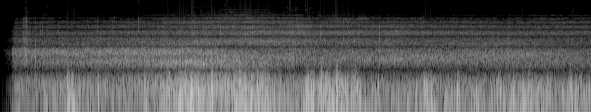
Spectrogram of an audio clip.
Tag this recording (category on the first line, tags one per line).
Sound effects > Vehicles
vehicle
car
drive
